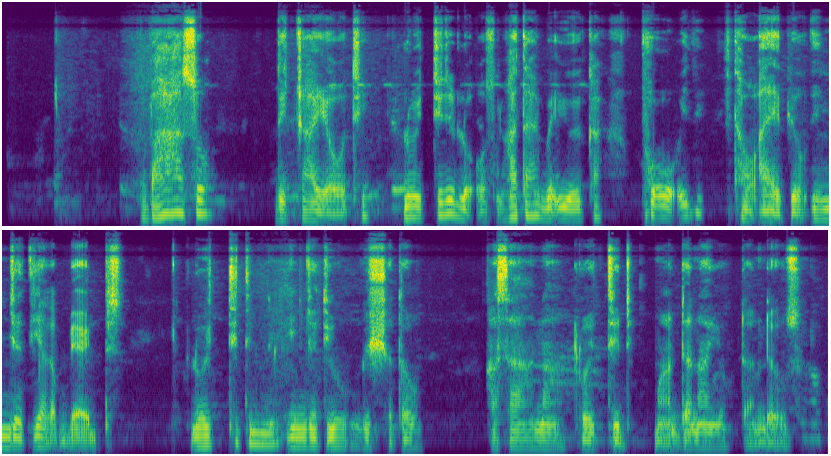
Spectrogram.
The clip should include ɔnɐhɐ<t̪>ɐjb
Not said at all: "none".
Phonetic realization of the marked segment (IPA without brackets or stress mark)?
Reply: t̪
